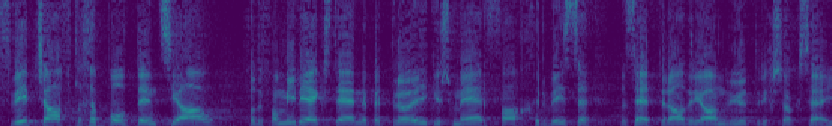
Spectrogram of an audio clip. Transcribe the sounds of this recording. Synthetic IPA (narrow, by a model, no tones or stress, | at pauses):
sʋɪɾtʃɑftləχəpɔt̪ɛnt͡sjɑːl | fɔdəɾfɑmilijəɛkstɛɾnəbɛtɾœʏiɡɪʃmeːɾfɑχəɾʋɪzə | d̥ɑshɛt̚d̪əɾɑd̪ɾiɑnvyətɾɪχʃɔksɛɪt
